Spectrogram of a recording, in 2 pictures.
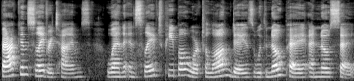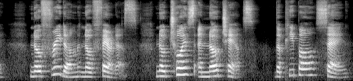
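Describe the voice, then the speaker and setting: A woman music teacher who leads children through a song in call and response, then reads a story aloud. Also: medium pitch. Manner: slow, gentle call-and-response singing with a ukulele. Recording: roomy echo with loud ukulele.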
